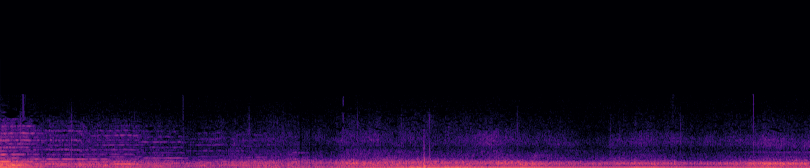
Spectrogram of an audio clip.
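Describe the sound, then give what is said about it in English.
A propeller airplane engine drones loudly and steadily as the plane is flown in stunts, its deep buzzing hum wavering slightly in pitch throughout, with no voices. “continues her attempt to escape her pursuer by stunting her plane.”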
